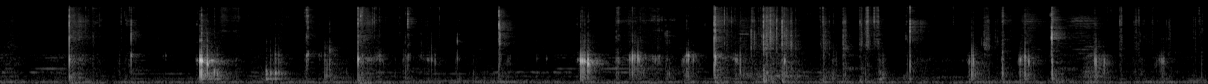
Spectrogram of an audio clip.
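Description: Crunching and chewing of a crisp brown edible cup, with pieces snapped off it by hand: irregular sharp crunches, the loudest about two seconds in, and a denser run of crunching past the middle.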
